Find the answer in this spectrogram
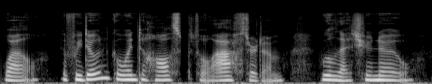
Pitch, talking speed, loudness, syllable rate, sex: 205 Hz, 180 wpm, -16 LUFS, 4.8 syllables/s, female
